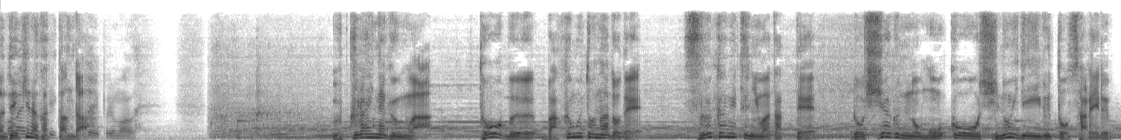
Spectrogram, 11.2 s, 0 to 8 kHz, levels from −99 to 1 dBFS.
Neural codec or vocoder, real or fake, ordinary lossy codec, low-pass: autoencoder, 48 kHz, 128 numbers a frame, DAC-VAE, trained on Japanese speech; fake; MP3, 64 kbps; 7.2 kHz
